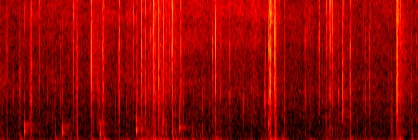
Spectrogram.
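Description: Fingertips tap and scratch the crinkly surface of a large, empty, clear cellophane bag lying on a table. The result is a quiet stream of soft crinkles and sharp little ticks with bright highs, over a low, muffled rumble, and a few louder crackling bursts.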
